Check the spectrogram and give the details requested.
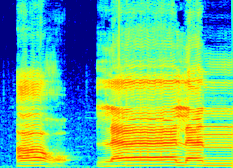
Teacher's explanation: امزہ کو غین کے ساتھ ملائیں گے اور غین کو موٹا کر کے پڑھیں گے · اس کو گاف نہیں پڑھنا ہے، غین پڑھنا ہے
